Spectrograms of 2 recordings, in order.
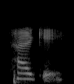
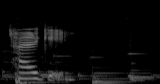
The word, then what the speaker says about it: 딸기: Talgi. Talgi. This is pronounced as a two-syllable word. The first syllable is ta, second syllable is gi.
